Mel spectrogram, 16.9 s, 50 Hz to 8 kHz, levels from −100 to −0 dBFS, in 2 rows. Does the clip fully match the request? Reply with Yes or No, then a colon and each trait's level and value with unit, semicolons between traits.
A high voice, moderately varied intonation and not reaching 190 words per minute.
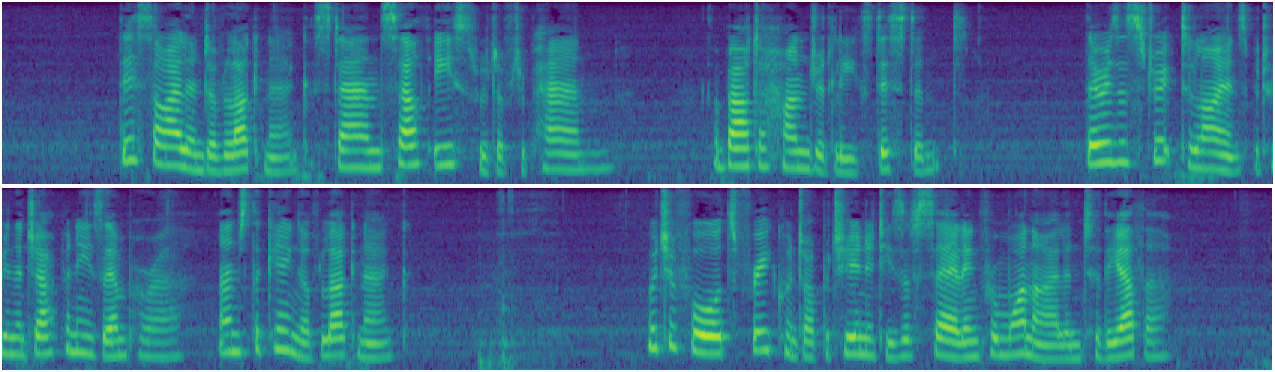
Yes: high, 230 Hz; average, 4.5 semitones; average, 140 wpm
